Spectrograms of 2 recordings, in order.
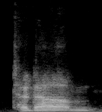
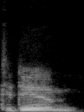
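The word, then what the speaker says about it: Tudum: the uh yeah it's funny because I wouldn't pronounced it tadam but everyone pronounces it to Doom like so I don't know 927 gossip website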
